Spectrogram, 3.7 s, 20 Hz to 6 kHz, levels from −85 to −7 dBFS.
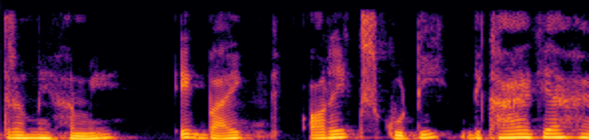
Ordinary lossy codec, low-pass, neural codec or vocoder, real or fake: none; 5.4 kHz; vocoder, 44.1 kHz, 128 mel bands every 512 samples, BigVGAN v2; fake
